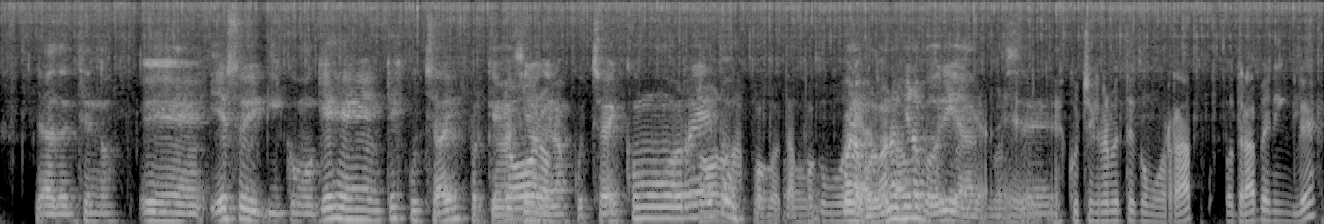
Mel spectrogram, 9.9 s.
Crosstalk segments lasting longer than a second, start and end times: 5.2-8.0

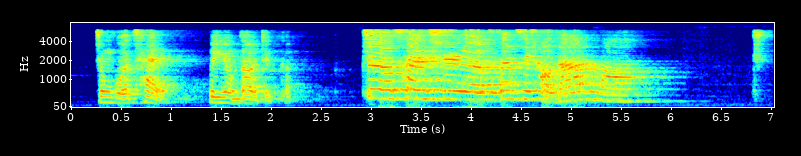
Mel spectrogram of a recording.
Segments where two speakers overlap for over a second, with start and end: none

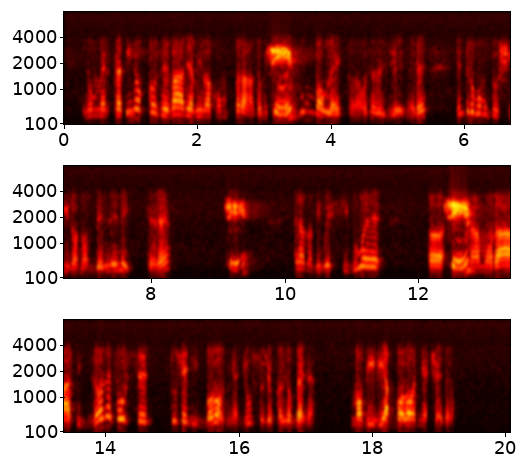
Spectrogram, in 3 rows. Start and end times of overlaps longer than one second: none

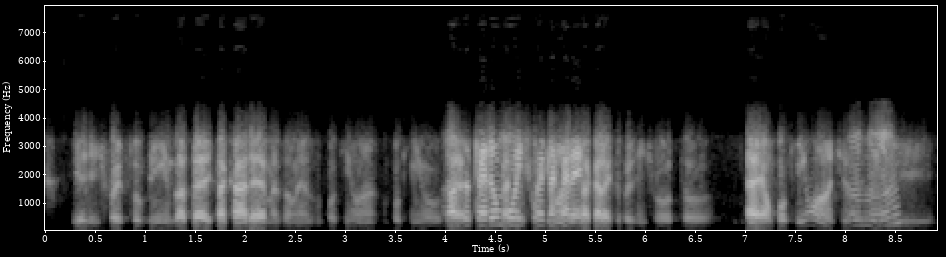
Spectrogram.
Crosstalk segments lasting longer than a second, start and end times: 4.0-5.4

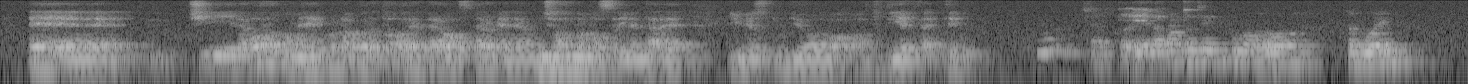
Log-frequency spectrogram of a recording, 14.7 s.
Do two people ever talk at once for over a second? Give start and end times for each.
none

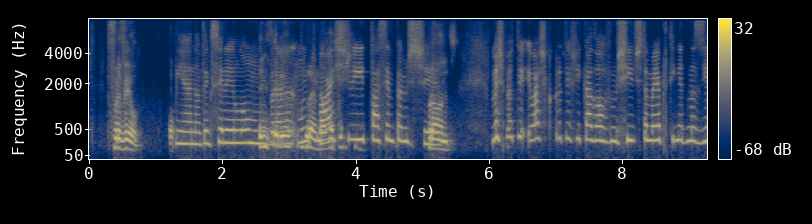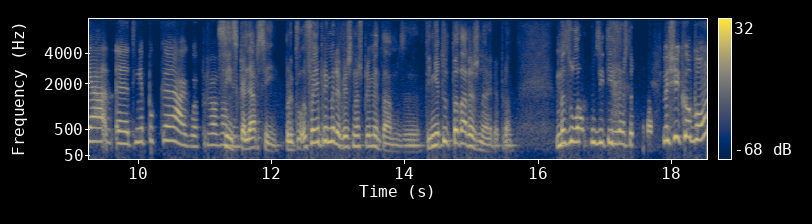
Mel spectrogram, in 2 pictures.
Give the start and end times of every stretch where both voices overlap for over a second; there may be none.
2.6-4.0

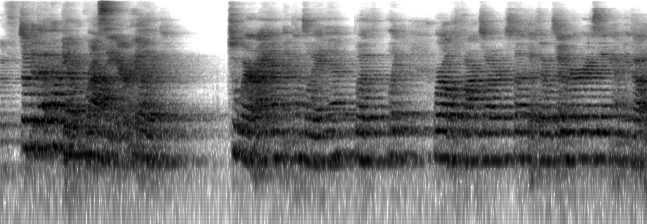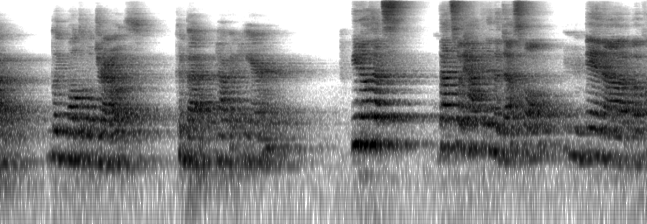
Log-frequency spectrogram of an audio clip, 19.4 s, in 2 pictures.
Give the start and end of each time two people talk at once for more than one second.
0.9-2.1

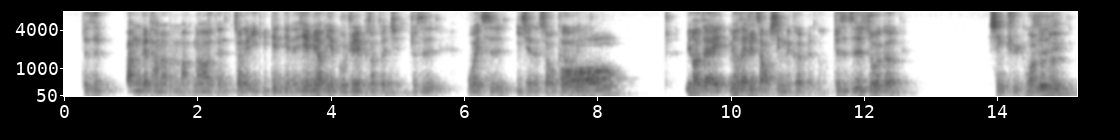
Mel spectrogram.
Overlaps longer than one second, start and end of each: none

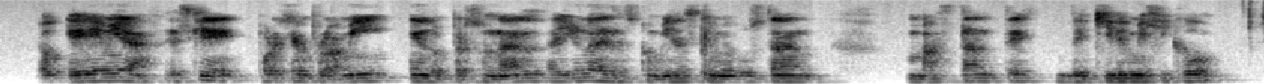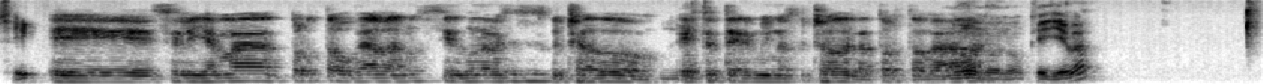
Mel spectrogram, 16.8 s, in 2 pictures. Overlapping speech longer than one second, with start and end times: none

